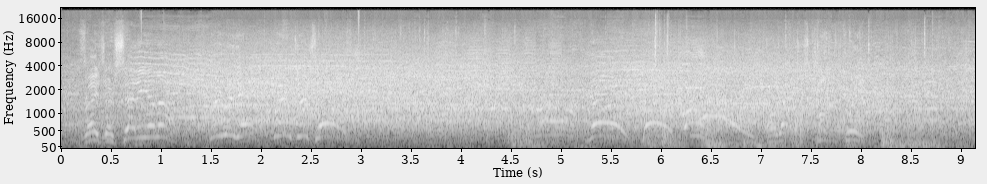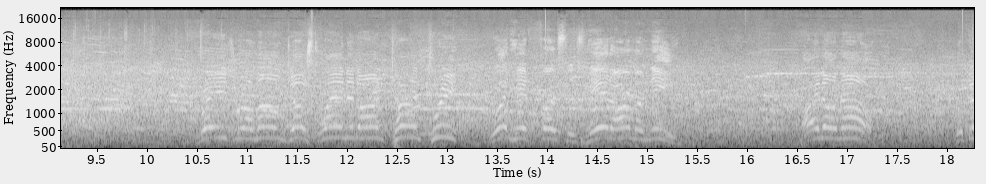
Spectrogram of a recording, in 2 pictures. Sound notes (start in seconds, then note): 3.3 crowd cheering; 8.9 crowd chattering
